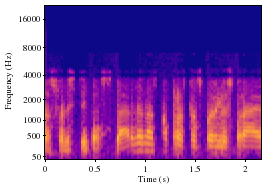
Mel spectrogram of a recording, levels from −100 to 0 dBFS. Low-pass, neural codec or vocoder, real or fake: 7.2 kHz; none; real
